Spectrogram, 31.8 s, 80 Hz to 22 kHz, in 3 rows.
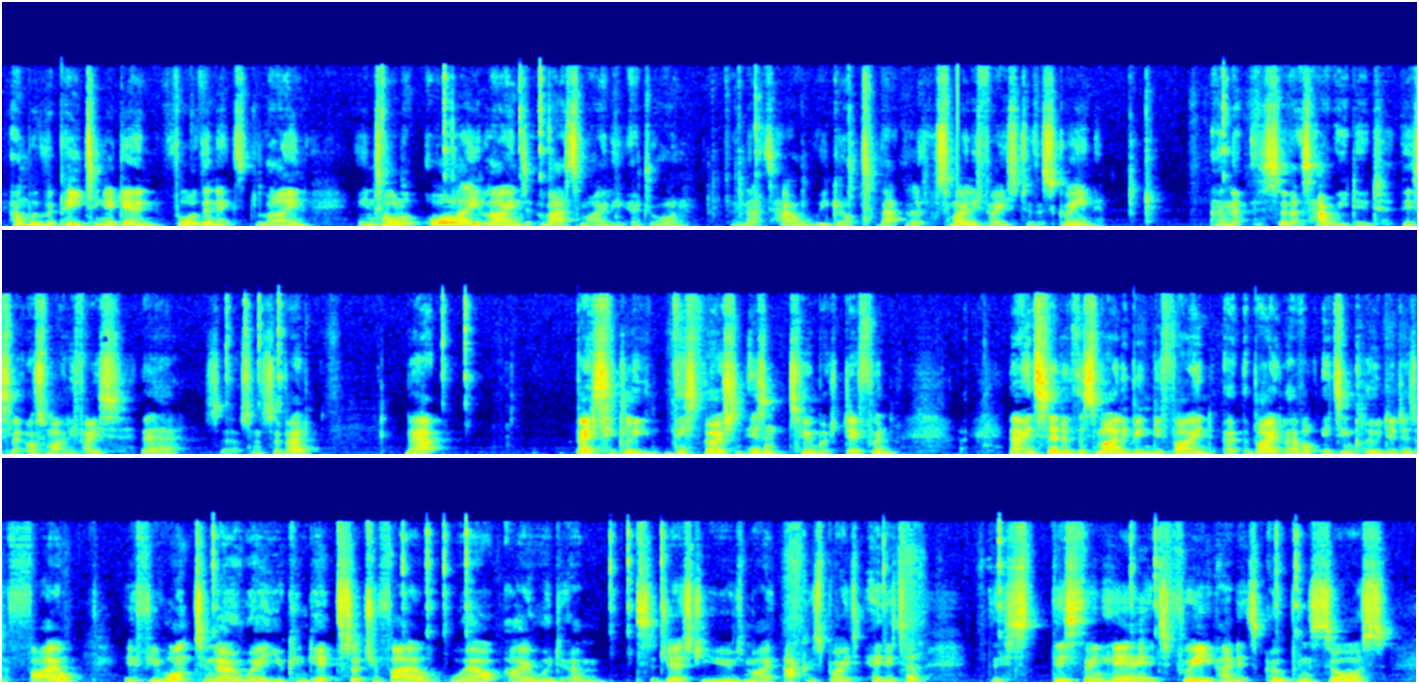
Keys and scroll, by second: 5.5 F6, 6.3 Return, 8.4 typing.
